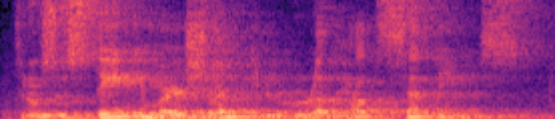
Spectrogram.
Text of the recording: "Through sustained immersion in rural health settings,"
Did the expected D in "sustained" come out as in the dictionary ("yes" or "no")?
no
